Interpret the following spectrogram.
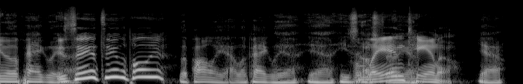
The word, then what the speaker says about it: LaPaglia: LaPaglia.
